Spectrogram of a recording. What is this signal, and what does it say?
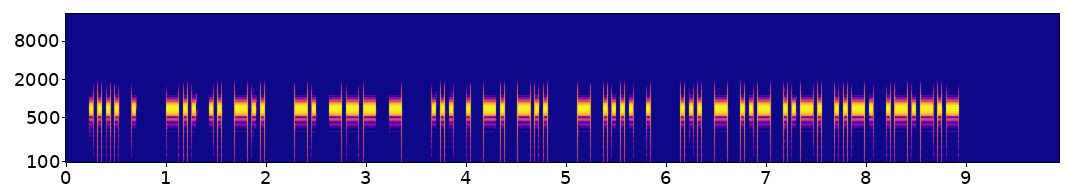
Morse code, heard as a keyed tone, about 28 wpm, 700 Hz. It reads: HE DID NOT SEND THE STUFF.
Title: Sentences from Top 1500 Words 28wpm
